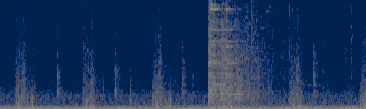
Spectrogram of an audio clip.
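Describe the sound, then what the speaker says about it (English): A broken object crashes and shatters inside the game Deconstruction Simulator, with a bright burst of breaking glass and clinks over steady game background noise and faint footsteps. "Something just fell and smashed."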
